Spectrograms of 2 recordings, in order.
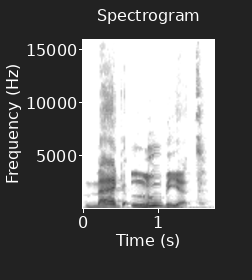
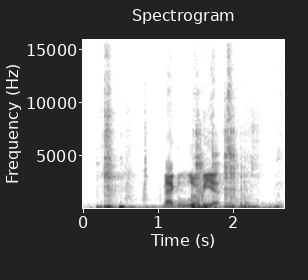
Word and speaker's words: Maglubiet: You have identified that is actually the symbol of Maglubiet, the Battle Lord, a god worshipped by goblins. It's spelled Magluyet. I was so close. How was it? M-A-G-L... L-U-B, the letter I, and then Y-E-T. Maglubiet, Nice.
